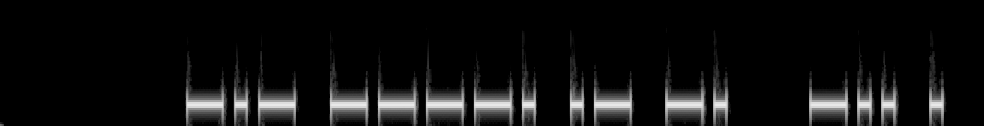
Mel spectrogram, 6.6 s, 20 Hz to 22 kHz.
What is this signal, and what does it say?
Morse code, heard as a keyed tone, about 15 wpm, 700 Hz. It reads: K9AN DE
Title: USA Callsign DE Callsign - 4 Characters - 15wpm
